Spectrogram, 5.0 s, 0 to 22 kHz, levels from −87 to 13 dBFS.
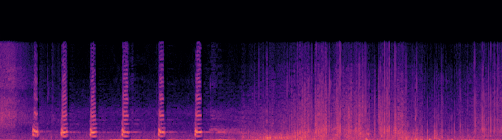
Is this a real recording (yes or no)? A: yes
